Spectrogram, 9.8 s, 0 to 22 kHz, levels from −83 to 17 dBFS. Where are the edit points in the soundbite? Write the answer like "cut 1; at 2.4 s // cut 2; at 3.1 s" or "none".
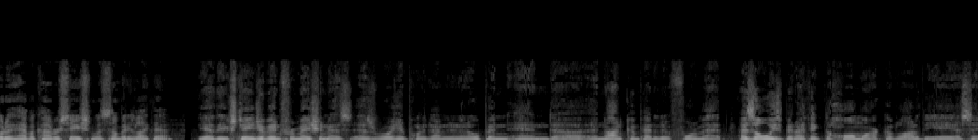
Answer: cut 1; at 7.3 s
